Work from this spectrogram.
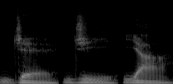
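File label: "jejiya", concatenated syllables; Affixing experiment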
